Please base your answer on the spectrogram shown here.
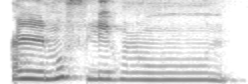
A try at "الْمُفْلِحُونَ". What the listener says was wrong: হা উচ্চারণ হয়নি। আল মুফলিহুন।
